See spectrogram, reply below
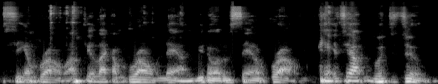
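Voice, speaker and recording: A man in his fifties hosting a casual interview, animated and playful, calling his guest "child" and "honey". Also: fairly low pitch, brisk, breathy edge, rough recording. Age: 50s. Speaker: host.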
